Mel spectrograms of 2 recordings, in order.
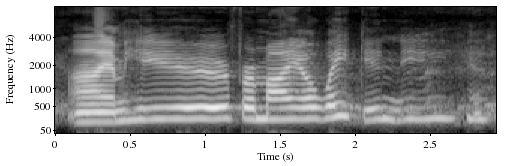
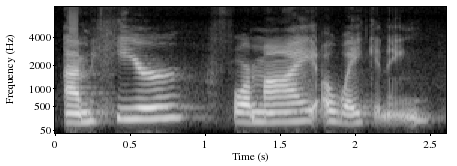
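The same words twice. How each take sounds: First: Slow, drawn-out intoning; mock-solemn declaration. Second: Sincere, measured statement; meaning it. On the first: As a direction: intone it as if not meaning it. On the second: Shown as a demonstration. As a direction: say it like you truly mean it. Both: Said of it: "if today you actually meant it".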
